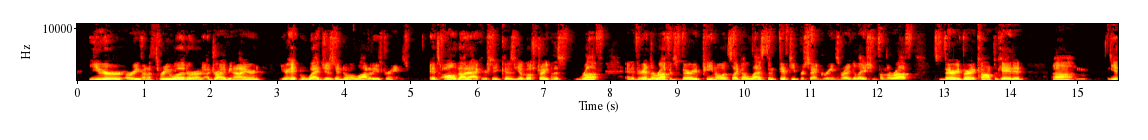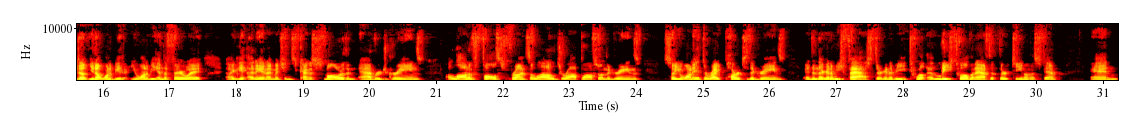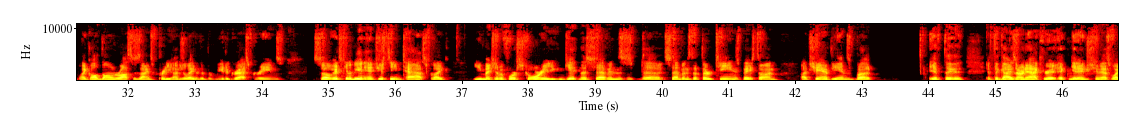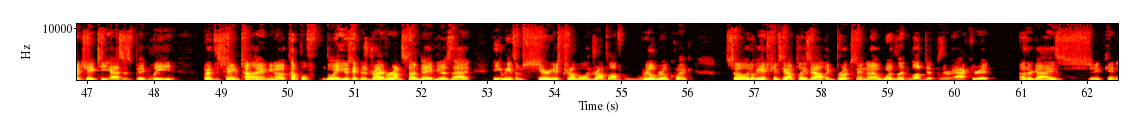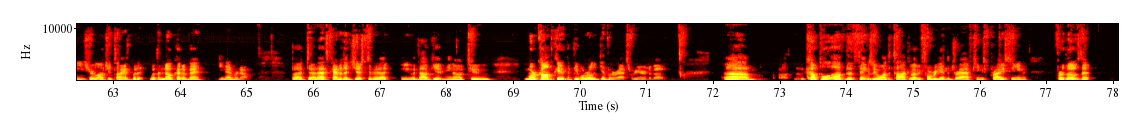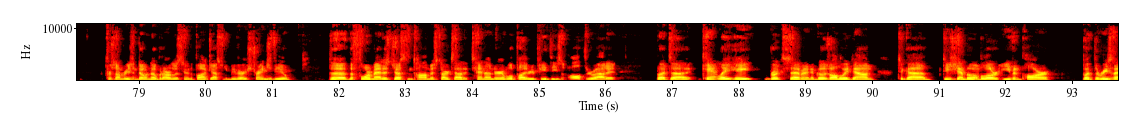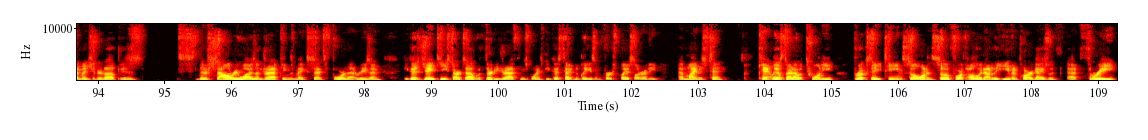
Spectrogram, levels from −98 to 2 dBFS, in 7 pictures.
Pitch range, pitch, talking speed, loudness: 105-120 Hz, 115 Hz, 235 wpm, -25 LUFS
